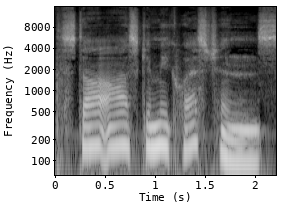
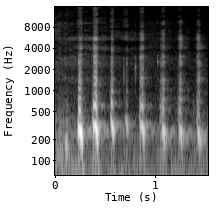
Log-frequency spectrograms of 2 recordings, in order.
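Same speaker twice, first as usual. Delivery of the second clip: loud high laugh; loud teasing laugh; amused laugh; 13 semitones higher, 9 dB louder than usual. Acted. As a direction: laugh at the innuendo. Laughing at his own innuendo.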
